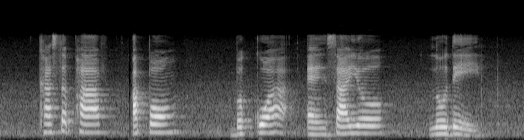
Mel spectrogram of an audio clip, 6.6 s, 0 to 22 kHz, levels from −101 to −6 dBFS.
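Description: At 1.61 s the speech drops out cleanly for about 24 ms, back by 1.64 s. That short gap of dead silence is the signature of a Bluetooth stall. The likely cause is radio interference holding up packets long enough that the receiver's buffer emptied, so playback simply paused until the retransmitted audio arrived and filled it again.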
